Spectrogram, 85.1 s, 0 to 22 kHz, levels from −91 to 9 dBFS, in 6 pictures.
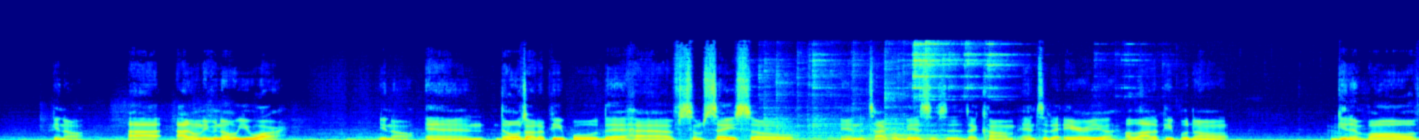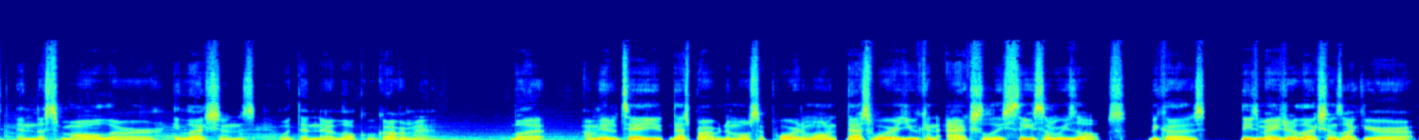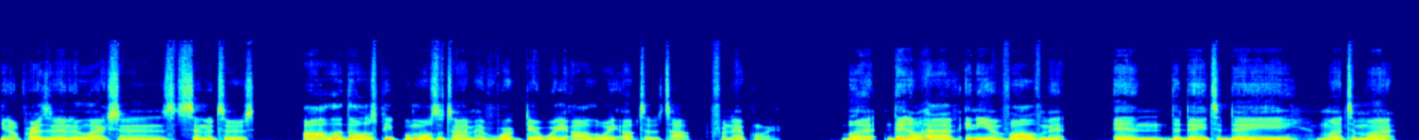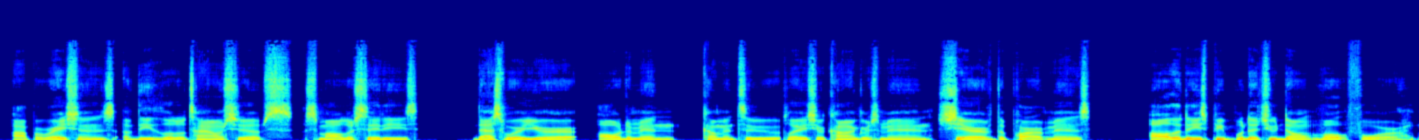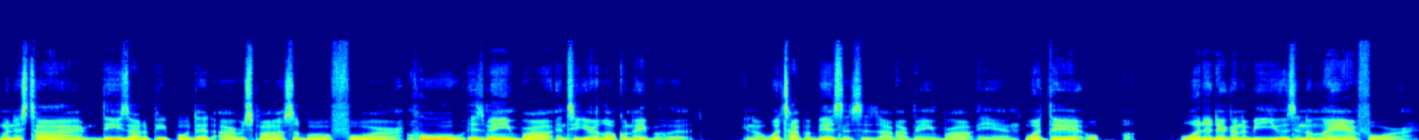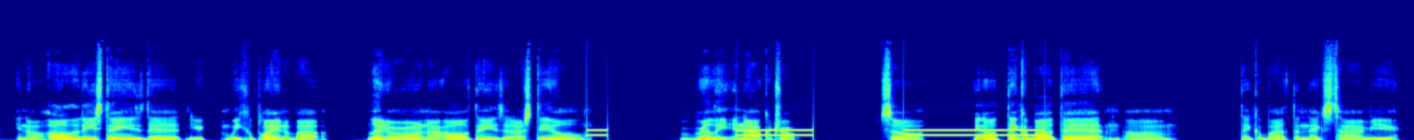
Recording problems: wind in the background; noticeable; until 20 s; 20 dB below the speech
jangling keys; noticeable; from 7.5 to 12 s; peak 3 dB below the speech
phone ringing; loud; from 1:17 to 1:21; peak 1 dB above the speech

